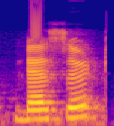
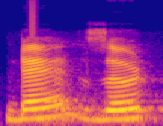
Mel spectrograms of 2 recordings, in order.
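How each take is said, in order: First: Said in the usual way. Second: "डेजर्ट" as de, pause, zert; split into syllables. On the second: Shown as a demonstration. Teacher counting two syllables in desert, each said apart. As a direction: leave a gap inside "डेजर्ट". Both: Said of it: "two syllable".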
